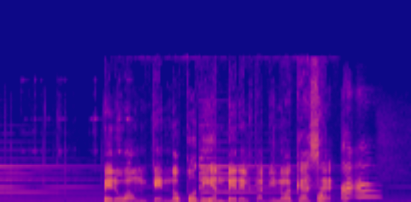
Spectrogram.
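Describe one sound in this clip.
A cartoon monkey chatters excitedly.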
